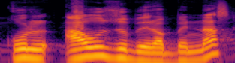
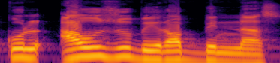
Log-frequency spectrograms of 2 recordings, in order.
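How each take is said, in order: No difference in how they are said.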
